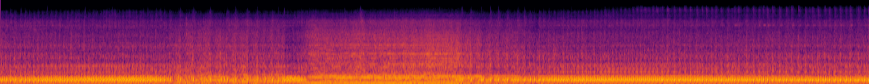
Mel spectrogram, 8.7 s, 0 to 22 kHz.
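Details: 2010 Aprilia RS 125 two-stroke, VHSB34LD carb (162 main, K57 needle top clip, B36 pilot, air screw 2.5 out): a high buzz climbs, then hesitates and breaks up around 6,000–7,000 RPM before smoothing. A viewer predicted the stock needle passes too much midrange fuel.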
